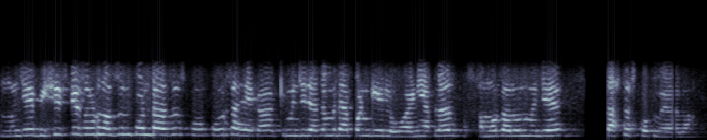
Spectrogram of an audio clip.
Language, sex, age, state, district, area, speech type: Marathi, female, 30-45, Maharashtra, Nagpur, urban, conversation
